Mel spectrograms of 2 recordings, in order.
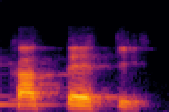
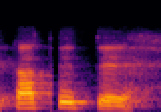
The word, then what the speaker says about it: cateter: Então, seria catéter, né, sim? Ou catéter, né, se você pronunciar grave ou agudo, mas nenhuma das formas estaria correta.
